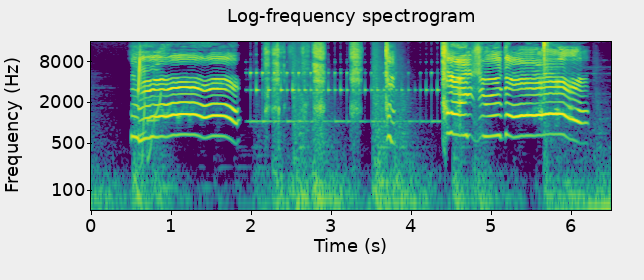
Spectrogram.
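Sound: screams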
